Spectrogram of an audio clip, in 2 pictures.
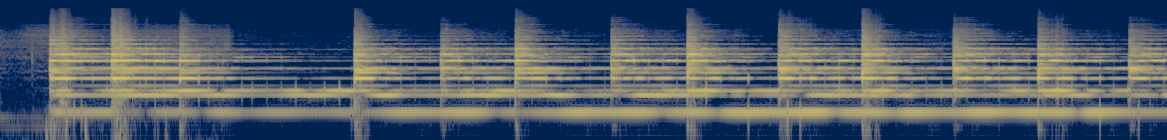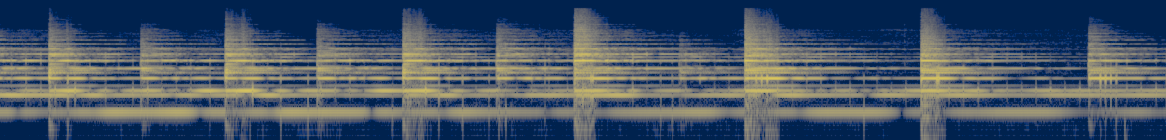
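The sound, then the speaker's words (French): A church bell kept in working order while the church's own bells are silent is struck many times at an uneven pace. Each clang opens with a sharp metallic hit and is followed by a long, humming resonance that never dies away between strikes. “Le son qu'on entend encore, même quand la cloche a fini de sonner, c'est justement tout ce qui fait le charme d'une cloche et sa résonance.”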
